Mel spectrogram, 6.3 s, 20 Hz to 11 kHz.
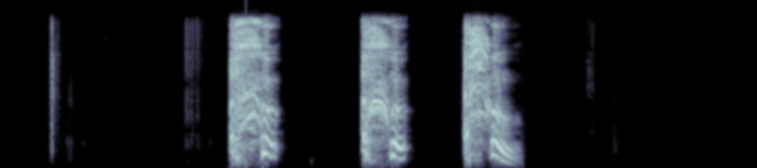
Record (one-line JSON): {"three_cough_length": "6.3 s", "three_cough_amplitude": 31120, "three_cough_signal_mean_std_ratio": 0.36, "survey_phase": "beta (2021-08-13 to 2022-03-07)", "age": "18-44", "gender": "Male", "wearing_mask": "Yes", "symptom_none": true, "smoker_status": "Ex-smoker", "respiratory_condition_asthma": false, "respiratory_condition_other": false, "recruitment_source": "REACT", "submission_delay": "1 day", "covid_test_result": "Negative", "covid_test_method": "RT-qPCR"}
